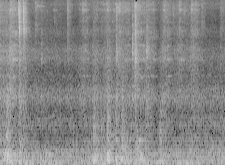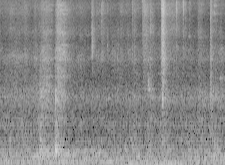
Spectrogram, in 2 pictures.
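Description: Passenger train running on the rails: a steady low rumble with scattered clicks and knocks.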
